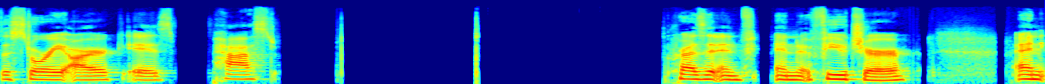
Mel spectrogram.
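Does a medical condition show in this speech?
Yes: stuttering; persistent stuttering, not overcome, long hidden out of shame; struggles with stutter every day, stutters openly at work; stutters more under stress and pressure, good at hiding stutter, often passes as fluent; here blocks.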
